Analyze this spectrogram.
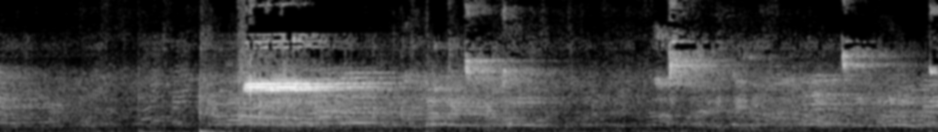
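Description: A crowd murmurs and calls out.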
